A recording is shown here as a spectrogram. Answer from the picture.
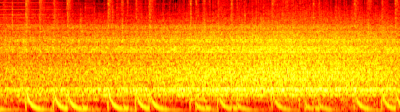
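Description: Electronic music played on a Eurorack modular synthesizer: rapid, repeating low zaps that fall sharply in pitch, several a second, over a steady drone and a hissy wash of noise.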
